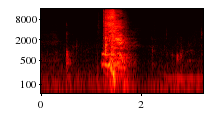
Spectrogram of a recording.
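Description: A single sharp, explosive sneeze with a brief sucked-in breath before it, in a quiet room.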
